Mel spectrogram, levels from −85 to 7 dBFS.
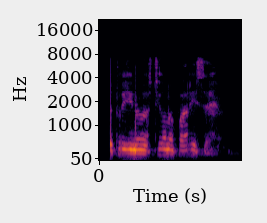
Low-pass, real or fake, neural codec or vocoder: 7.2 kHz; real; none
